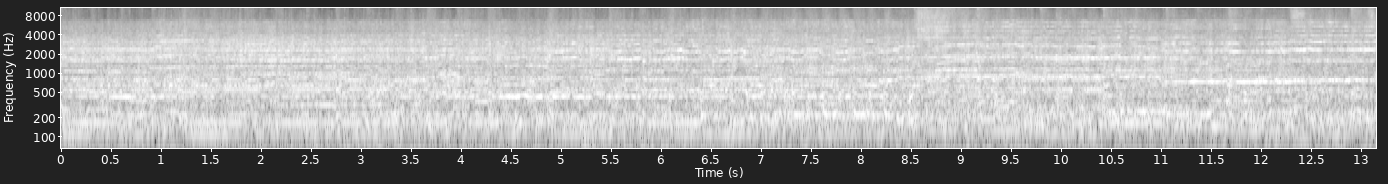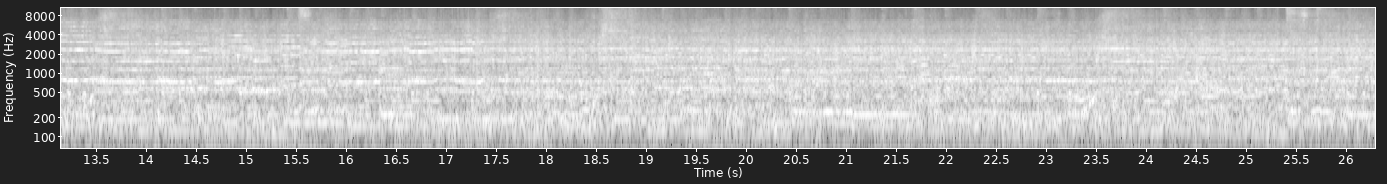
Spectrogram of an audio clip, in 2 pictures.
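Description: Electric guitar played loud through amplifiers in a rock jam, going on without a break.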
